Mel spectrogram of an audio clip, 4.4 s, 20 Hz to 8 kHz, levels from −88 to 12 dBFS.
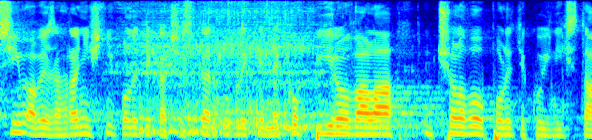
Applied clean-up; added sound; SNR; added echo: none; Sink (filling or washing) / Water; 10 dB; none.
